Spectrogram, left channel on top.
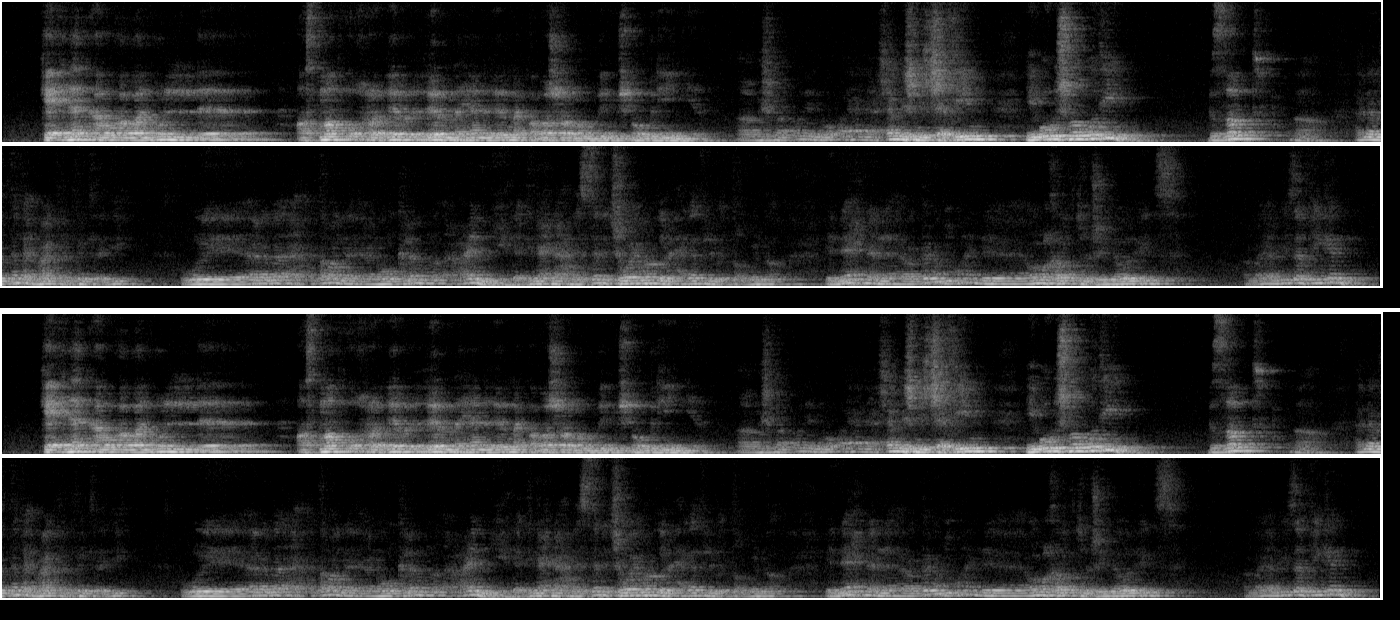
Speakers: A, on the left; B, on the right.
A: كائنات أو أو هنقول آه، أصناف أخرى غير غيرنا يعني غيرنا كبشر موجود مش موجودين يعني
B: اه مش معقول ان هو يعني عشان مش متشافين يبقوا مش موجودين
A: بالظبط
B: اه انا متفق معاك في الفكره دي وانا بقى طبعا يعني هو كلام علمي لكن احنا هنستند شويه برضو للحاجات اللي بتطمنا ان احنا لا- ربنا بيقول ان وما خلقت الجن والانس الله يعني اذا في جن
